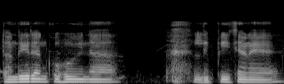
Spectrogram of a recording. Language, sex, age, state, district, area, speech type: Santali, male, 30-45, West Bengal, Paschim Bardhaman, rural, spontaneous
